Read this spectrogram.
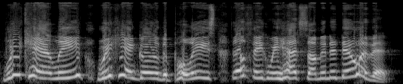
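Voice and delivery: mock panicky Tommy. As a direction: plead it in a hammy fluster.

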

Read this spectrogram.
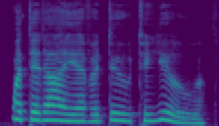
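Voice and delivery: mock-hurt protest; innocent Loriana. GM as Loriana pleading with Q, mock-hurt. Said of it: "She turns to Q and says".

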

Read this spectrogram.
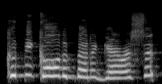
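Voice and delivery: squeaky high joke voice; silly high voice. Acted. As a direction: jump way up into a silly falsetto. Joking about a witch cabal.

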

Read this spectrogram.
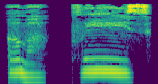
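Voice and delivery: put-on whiny kid begging. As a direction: drag out the plea, whining. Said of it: "Ike asks in his whiny voice".

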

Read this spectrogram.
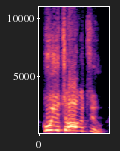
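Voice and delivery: high, loud imitation of an angry teammate; fired-up mad. Peasy jumping up at his heckler, mad acted shout. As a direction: yell each repeat as a furious challenge. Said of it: "He got so fired up and so mad".

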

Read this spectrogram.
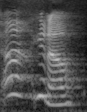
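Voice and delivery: dismissive quote. Retold or imitated. Voices character brushing off the question.

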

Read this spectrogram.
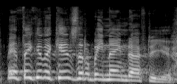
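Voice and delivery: high, loud mock cheer; mock hearty reassurance; mock upbeat platitude. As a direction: ham up a hollow comfort. Mock consolation quote.

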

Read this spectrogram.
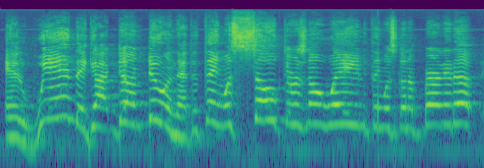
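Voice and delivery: high, rising preacher's fervor; preaching. Real, not acted. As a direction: build the miracle with fervor. Preaching climax.

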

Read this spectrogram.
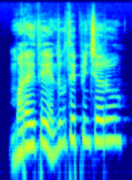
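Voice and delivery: high, quick, exasperated question; exasperated challenge. A narrator's reading. Wife challenges husband over the ordered drinks, exasperated. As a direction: demand an explanation, quick and high.

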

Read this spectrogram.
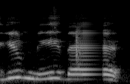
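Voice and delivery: hushed, slowed echo of the point; soft repeat. Real, not acted. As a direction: let "You need that" sink in quietly. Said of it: "like, you need that".

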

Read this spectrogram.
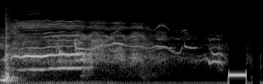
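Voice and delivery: shrieking burst of laughter. Real, not acted. Cracks up at own joke.

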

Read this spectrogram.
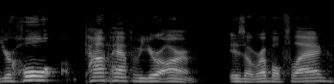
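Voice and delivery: usual speaking voice

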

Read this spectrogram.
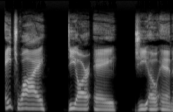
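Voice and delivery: ordinary talk

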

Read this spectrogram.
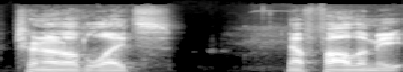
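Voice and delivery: low-pitched imitation of a romantic show-off; mock seductive fiancé. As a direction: play it up low, for the camera. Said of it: "I like how he's like".

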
